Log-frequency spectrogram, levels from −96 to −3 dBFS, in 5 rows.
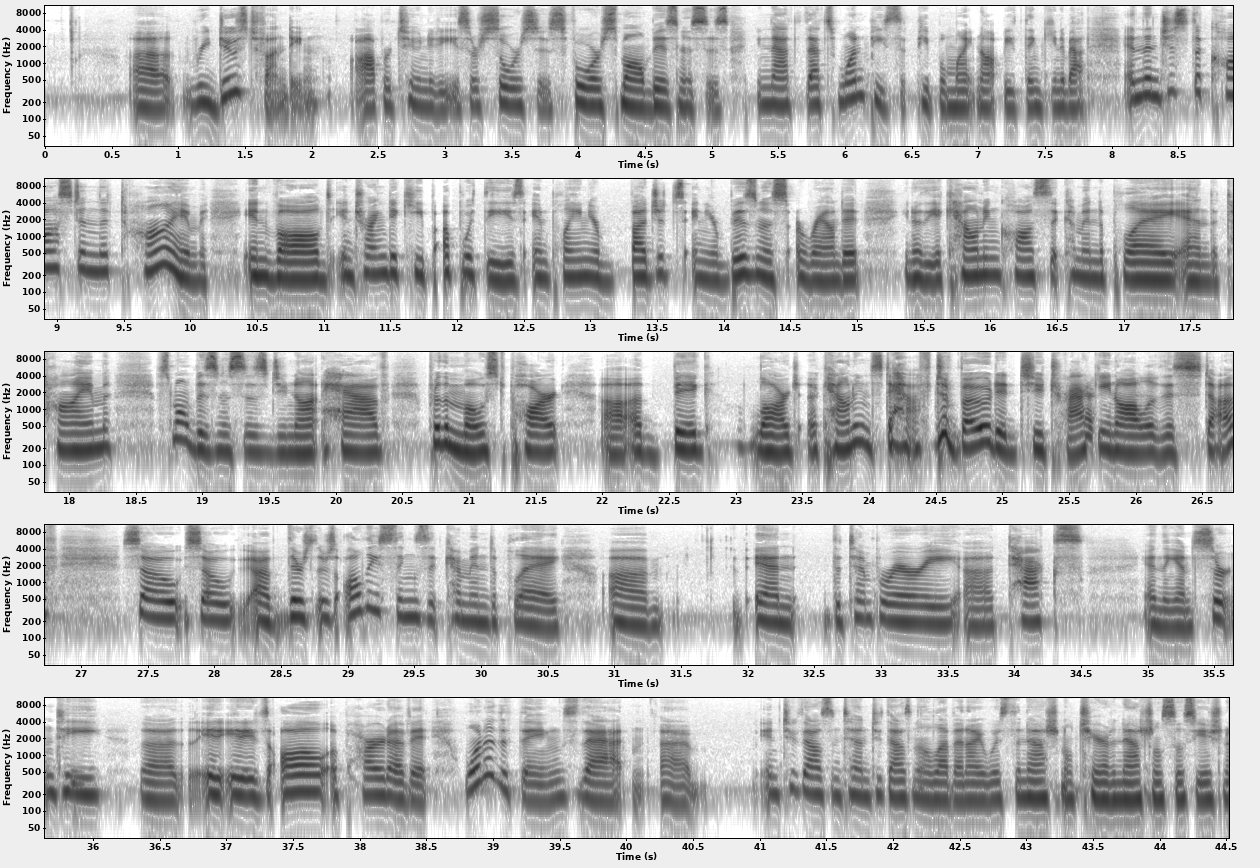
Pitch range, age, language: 170-220 Hz, 40-59, English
